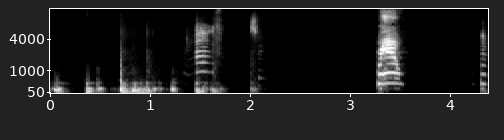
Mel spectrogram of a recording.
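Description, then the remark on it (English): Short meows over a few scattered low thumps, then a louder, drawn-out meow from a person imitating a cat, followed by silence. “the louder meow was me.”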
